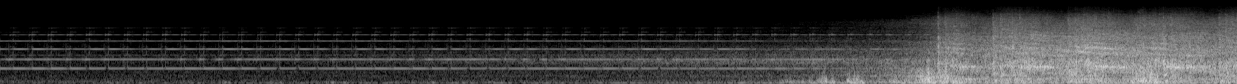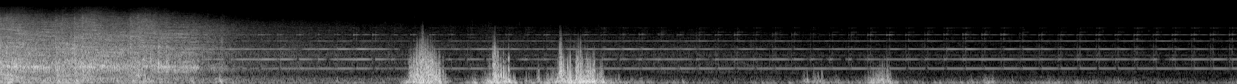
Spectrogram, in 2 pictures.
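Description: Level-crossing warning bells ringing steadily while a double-deck electric passenger train passes at speed; its rush over the rails lasts about six seconds and is loudest a third of the way in. Three loud short bursts of sound follow about a second apart, with two fainter ones a little later, and the bells ring on.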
